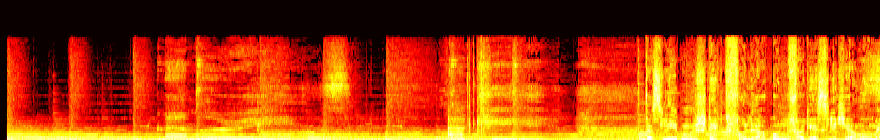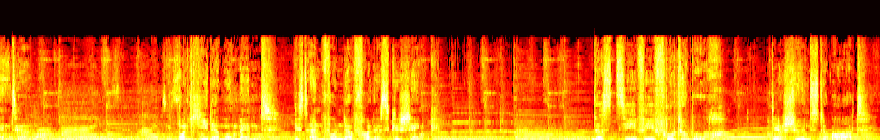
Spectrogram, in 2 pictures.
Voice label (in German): spot tv; cewe fotobuch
